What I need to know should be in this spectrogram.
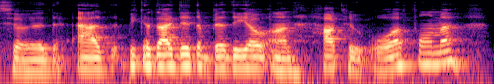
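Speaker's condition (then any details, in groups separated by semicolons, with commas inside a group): Cerebral palsy; affects speech to an extent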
